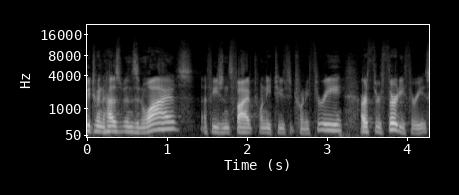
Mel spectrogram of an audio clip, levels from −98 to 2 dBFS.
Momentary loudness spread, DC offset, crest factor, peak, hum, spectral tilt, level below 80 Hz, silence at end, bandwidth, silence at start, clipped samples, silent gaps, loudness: 20 LU; under 0.1%; 20 dB; -10 dBFS; none; -6.5 dB/octave; -74 dBFS; 0.05 s; 9.8 kHz; 0 s; under 0.1%; none; -28 LUFS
